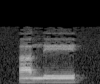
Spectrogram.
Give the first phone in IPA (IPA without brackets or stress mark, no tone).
a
